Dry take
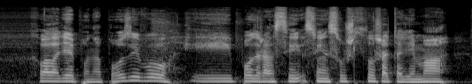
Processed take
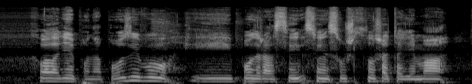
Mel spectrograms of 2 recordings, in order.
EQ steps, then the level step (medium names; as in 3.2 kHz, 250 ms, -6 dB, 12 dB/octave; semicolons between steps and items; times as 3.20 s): hum notches 50/100/150 Hz; static phaser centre 460 Hz, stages 6; 0.0 dB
